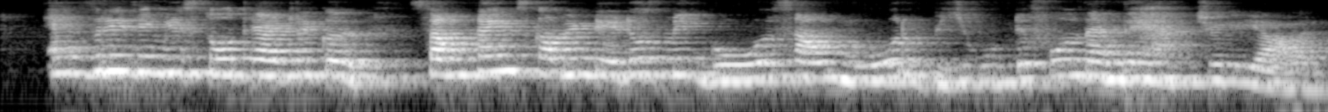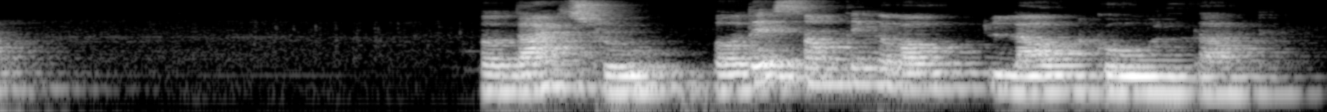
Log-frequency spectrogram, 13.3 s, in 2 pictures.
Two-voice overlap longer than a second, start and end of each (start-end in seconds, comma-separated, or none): none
